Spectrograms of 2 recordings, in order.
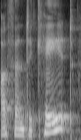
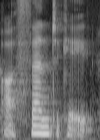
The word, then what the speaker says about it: authenticate: a dip Fong but just be careful not to stress here we don't want authenticate but rather authenticate so T and Kate are both short um even though Kate doesn't have a reduced vowel authenticate you can also practice this by trying each syllable slowly just keep the rhythm of the word the same still stressing and stretching on the second syllable that sounds like authenticate authenticate authenticate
